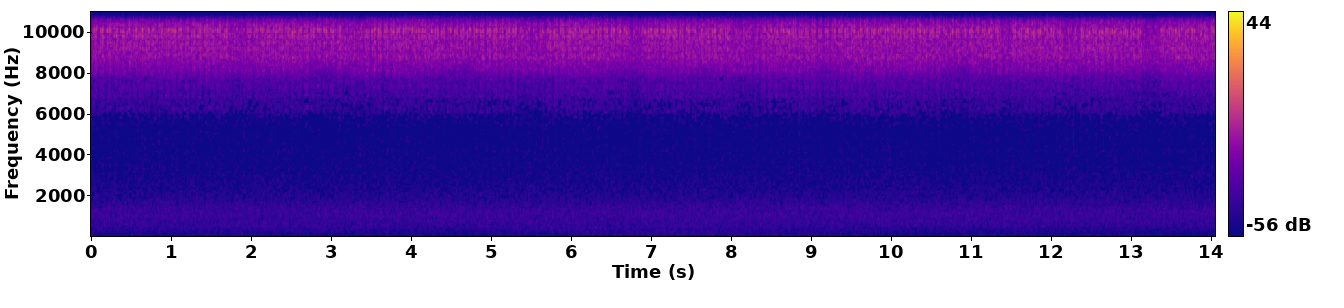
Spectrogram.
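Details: Male crickets stridulating with their wings make a continuous, intensely high trill that pulses very slightly but never pauses over the whole stretch, with a quiet hiss lower down and no other sounds.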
